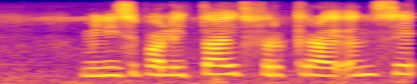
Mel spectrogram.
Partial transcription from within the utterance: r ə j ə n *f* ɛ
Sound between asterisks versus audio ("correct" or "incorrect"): incorrect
